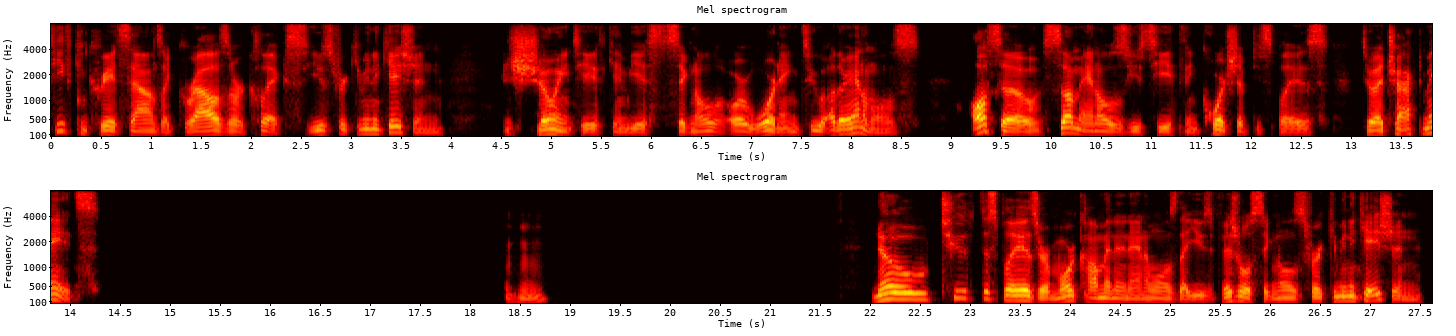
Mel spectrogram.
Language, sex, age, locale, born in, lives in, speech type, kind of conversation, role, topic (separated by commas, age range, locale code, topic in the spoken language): English, male, 30-34, en-US, United States, United States, read, expert-assistant, expert, How do teeth help animals survive in the wild?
